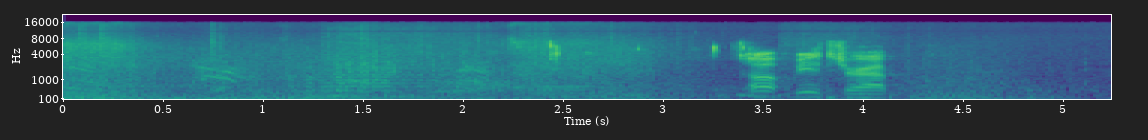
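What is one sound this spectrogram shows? Ice crystals burst with a ringing shimmer.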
